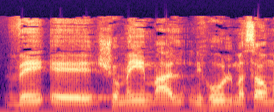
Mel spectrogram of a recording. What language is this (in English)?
Hebrew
